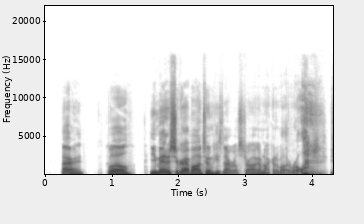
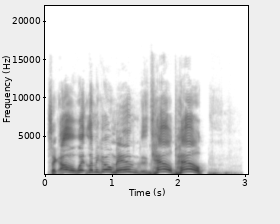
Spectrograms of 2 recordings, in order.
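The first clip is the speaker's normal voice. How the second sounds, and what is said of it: Shouting character voice. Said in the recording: “that's what he's shouting”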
